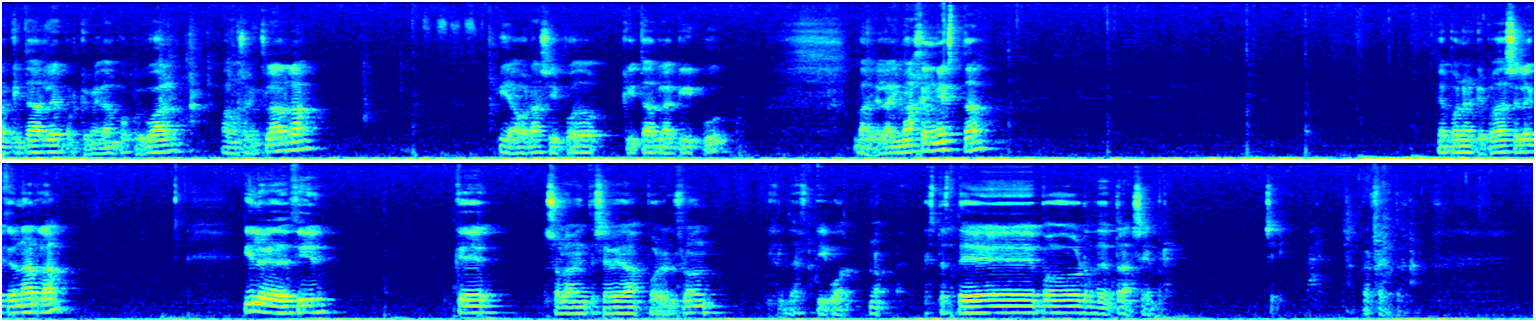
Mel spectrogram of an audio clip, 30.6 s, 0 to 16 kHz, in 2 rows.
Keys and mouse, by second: 1.5-6.7 shift+middle drag, 3.3-5.4 drag, 8.5 Tab, 8.5-10.1 middle drag, 10.1-13.9 drag, 13.9 right click, 15.5-17.1 drag, 17.1-19.1 middle drag, 19.1-22.8 drag, 22.8-24.8 middle drag, 24.8-26.8 drag, 26.8-30.6 middle drag.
